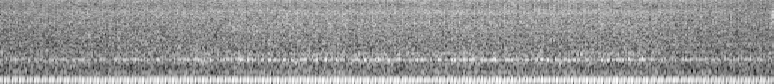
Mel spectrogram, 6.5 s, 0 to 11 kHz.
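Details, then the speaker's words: Supercharged Subaru BRZ/Scion FR-S/Toyota GT86 on E10 idling while warming up after O2 sensor replacement: even low idle pulse with faint steady supercharger whine, no knocks or rattles; normal, only slightly audible near front fender with hood closed. "She's super quiet, the supercharger. If I go right here, that's all the noise it makes."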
